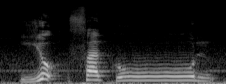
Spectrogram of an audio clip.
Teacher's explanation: یہ واو کے اوپر حمزہ ہے، یہ واو مدہ نہیں بلکہ یہ جھٹکے کے ساتھ اس واو کو پڑھیں گے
